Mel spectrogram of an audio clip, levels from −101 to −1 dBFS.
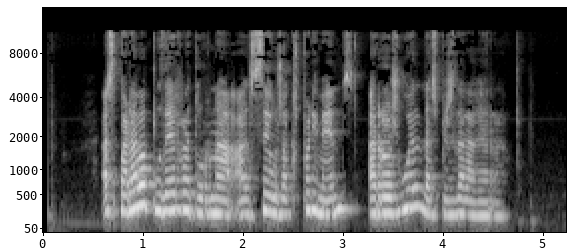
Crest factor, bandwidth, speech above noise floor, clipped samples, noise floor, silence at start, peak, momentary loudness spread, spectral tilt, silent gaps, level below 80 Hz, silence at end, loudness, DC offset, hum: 18 dB; 11.5 kHz; 41 dB; under 0.1%; -62 dBFS; 0.6 s; -6 dBFS; 8 LU; -3.5 dB/octave; none; -66 dBFS; 0.6 s; -22 LUFS; under 0.1%; none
